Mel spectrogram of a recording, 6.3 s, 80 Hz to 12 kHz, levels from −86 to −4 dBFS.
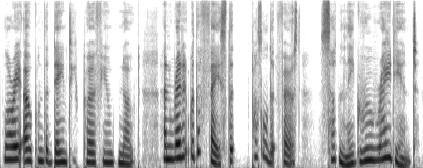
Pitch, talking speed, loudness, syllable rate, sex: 225 Hz, 180 wpm, -20 LUFS, 5.5 syllables/s, female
